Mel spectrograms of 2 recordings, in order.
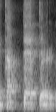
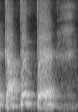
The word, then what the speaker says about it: cateter: Mas não é catéter. Desculpa, o pessoal insiste em falar catéter, mas não é. Se fosse catéter, teria acento, tá? Ele é cateter.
